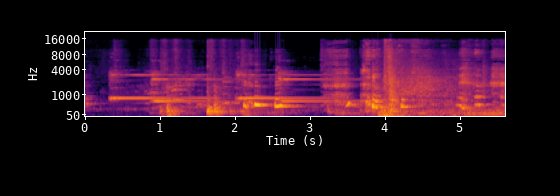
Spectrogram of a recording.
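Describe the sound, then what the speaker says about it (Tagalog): A doorbell chimes nearby, its sustained tones ringing out while people laugh and chatter excitedly over it. "Mag-doorbell ka, Day."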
